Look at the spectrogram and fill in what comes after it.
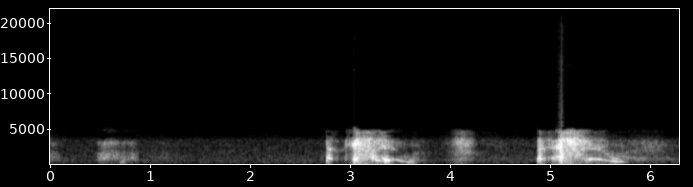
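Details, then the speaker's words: Soft in-breath, then two forceful sneezes with a smaller sniff between, in a quiet room, from a woman sneezing all day at work and still at home; sneezing fit. "Oh, come on. Oh, dear. I'm not done. Excuse me. I've been sneezing all day."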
